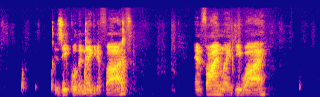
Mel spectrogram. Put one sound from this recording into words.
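A middle-aged man speaks calmly and clearly close by.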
